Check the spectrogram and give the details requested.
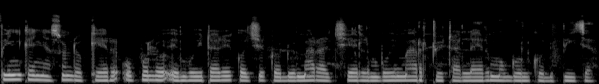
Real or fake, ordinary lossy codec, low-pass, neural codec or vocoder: real; none; none; none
